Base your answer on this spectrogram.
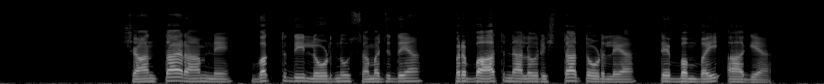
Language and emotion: Punjabi, neutral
